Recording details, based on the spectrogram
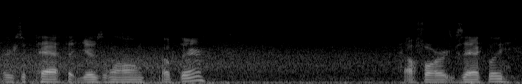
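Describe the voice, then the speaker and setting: A man's voice: lowish voice, unhurried. A man hosting a fishing vlog, rambling casually with plenty of fillers as he walks a creekside access point outdoors. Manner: rambling, chatty, with frequent fillers. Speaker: fishing channel host. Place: outdoors by a creek near a road bridge. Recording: outdoor camera audio with loud road noise. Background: loud outdoor ambience and passing traffic.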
